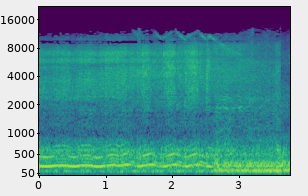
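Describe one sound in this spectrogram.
A diesel truck engine roars loudly under heavy strain.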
